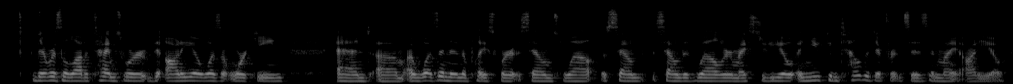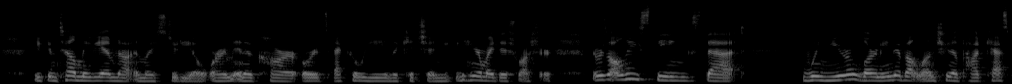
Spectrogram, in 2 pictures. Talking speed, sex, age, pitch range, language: 225 wpm, female, 20-39, 155-190 Hz, English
